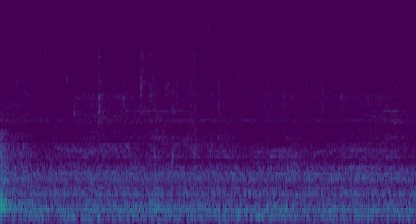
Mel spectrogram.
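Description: A wooden spoon knocks once against a frying pan, then rigatoni in meat sauce makes a faint steady sizzle with light crackles in the pan.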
